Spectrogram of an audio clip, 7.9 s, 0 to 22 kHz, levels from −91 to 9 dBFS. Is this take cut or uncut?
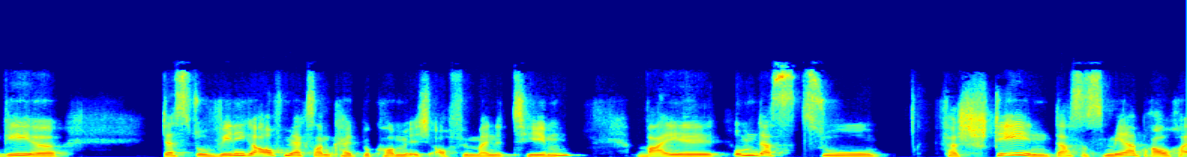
uncut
